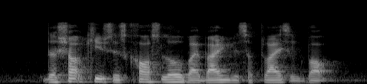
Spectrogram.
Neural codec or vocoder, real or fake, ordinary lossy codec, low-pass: codec, 16 kHz, 6 kbps, DAC; fake; none; 7.2 kHz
